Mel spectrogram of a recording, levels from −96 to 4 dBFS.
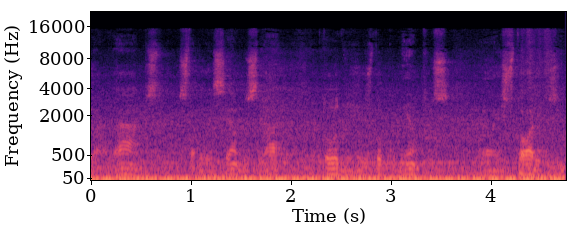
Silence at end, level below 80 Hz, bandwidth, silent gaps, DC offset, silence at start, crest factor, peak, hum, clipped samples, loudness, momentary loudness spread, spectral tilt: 0 s; -28 dBFS; 15 kHz; none; under 0.1%; 0 s; 16 dB; -12 dBFS; none; under 0.1%; -31 LUFS; 4 LU; -5 dB/octave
